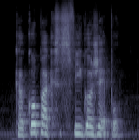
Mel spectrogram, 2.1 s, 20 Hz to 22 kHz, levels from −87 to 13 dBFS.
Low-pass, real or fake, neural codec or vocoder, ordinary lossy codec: none; real; none; none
